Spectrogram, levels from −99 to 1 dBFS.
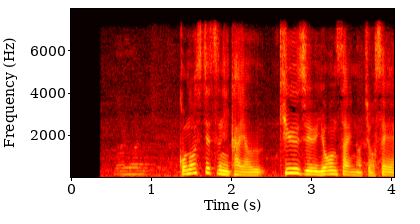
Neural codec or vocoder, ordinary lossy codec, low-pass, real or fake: none; none; 7.2 kHz; real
